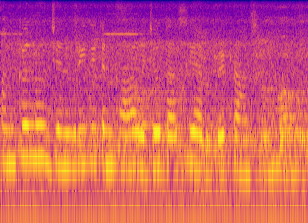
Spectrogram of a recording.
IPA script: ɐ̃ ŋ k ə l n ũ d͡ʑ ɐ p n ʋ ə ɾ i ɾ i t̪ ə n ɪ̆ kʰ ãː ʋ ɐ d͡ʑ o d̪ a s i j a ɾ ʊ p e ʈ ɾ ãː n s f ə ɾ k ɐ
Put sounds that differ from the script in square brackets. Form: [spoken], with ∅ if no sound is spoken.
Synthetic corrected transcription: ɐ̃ ŋ k ə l n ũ d͡ʑ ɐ [∅] n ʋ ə ɾ i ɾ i t̪ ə n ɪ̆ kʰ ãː ʋ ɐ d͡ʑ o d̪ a s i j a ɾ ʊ p e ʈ ɾ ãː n s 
